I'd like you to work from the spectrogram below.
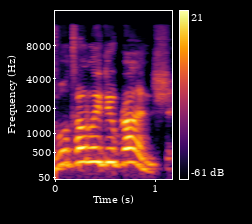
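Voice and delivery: high singled-out quote, lightly yelled; retold yell. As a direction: call it out high, imitating a yell. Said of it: "Madam G yells".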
